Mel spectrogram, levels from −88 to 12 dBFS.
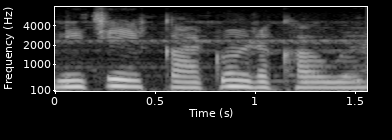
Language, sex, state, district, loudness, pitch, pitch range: Hindi, female, Jharkhand, Deoghar, -16 LUFS, 200 Hz, 190-220 Hz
